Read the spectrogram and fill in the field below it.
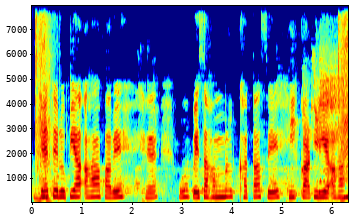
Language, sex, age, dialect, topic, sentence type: Magahi, female, 18-24, Northeastern/Surjapuri, banking, question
